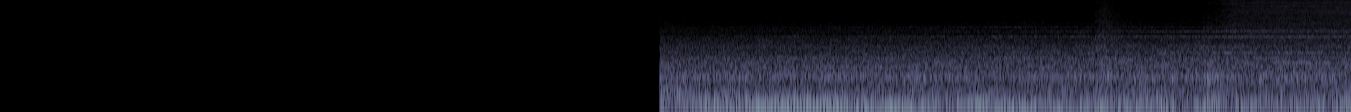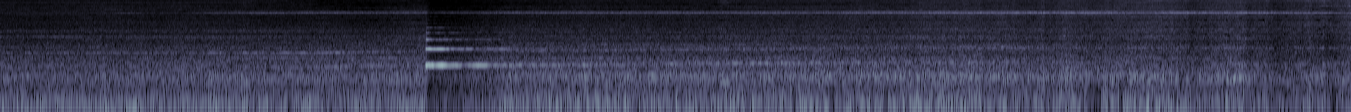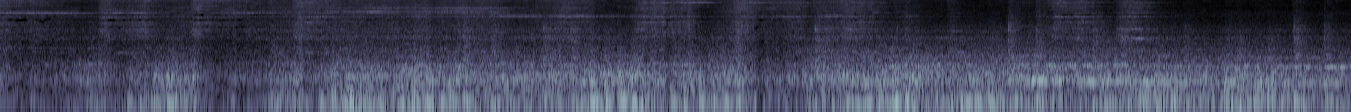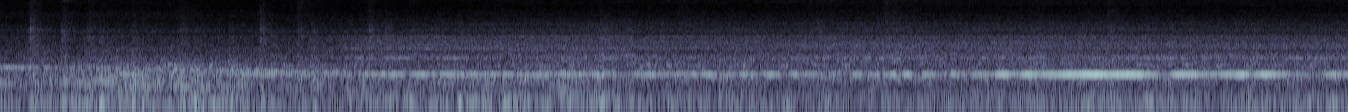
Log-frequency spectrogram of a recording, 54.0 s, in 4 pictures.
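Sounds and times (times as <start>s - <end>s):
high wheel squeal: 11.9s - 36.2s, 37.3s - 38.8s
train horn toot: 17.7s - 19.6s, 44.3s - 54.0s.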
